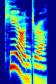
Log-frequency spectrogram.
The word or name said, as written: keiandra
